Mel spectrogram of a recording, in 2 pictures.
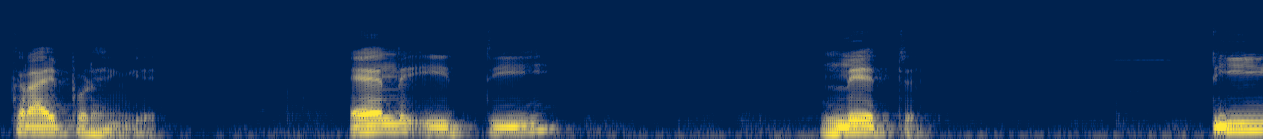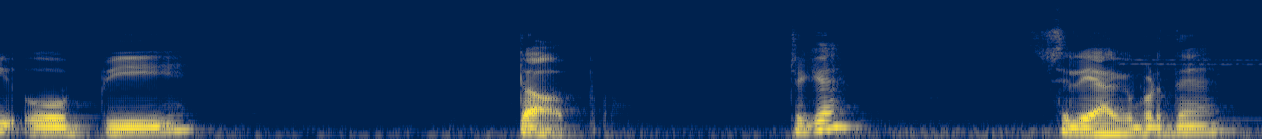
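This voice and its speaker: Guy teaching english reading real slow, spells words out letter by letter, lowish voice, kinda muffled lo-fi sound. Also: big pitch swings, a little mellow. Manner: spells words letter by letter, then reads them; asks the listener questions, then answers them. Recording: dull lo-fi recording.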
